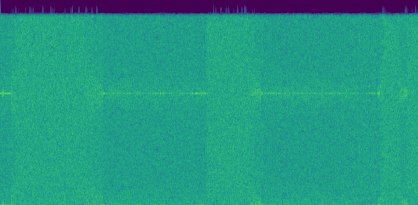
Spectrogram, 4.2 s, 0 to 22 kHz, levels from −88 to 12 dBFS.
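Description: Speech throughout shows wrong sample width: 32-bit samples read as packed 24-bit turn into loud noise with slowed, lowered speech at 0.75 speed. Unlike byte-order errors, speed changes.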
